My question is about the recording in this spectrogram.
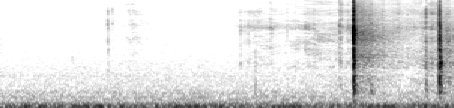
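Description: Faint handling ticks and a soft scrape as a compact eyeshadow palette case is worked open, ending in one sharp click of the lid near the end.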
